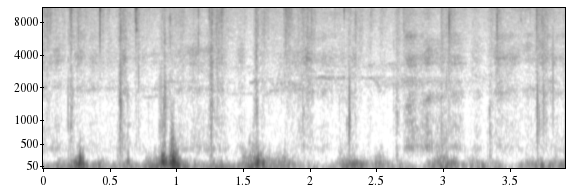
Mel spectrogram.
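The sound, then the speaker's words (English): Footsteps of someone running, six steady, evenly spaced low thuds with soft scuffs between them, no talking. “Time to go. That might have been a short one, but hey, we're off now. Let's keep running.”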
